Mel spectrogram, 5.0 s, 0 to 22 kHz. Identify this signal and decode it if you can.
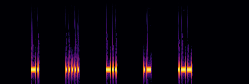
Morse code, heard as a keyed tone, about 38 wpm, spaced as for 14 wpm, 700 Hz. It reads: N5DAW
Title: USA Call Signs - 5 Characters - 6x Character Spacing - 40wpm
